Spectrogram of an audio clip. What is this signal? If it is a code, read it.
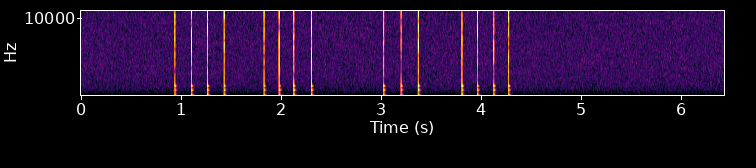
Tap code, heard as knocks on wood, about 6 knocks a second. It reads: TO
